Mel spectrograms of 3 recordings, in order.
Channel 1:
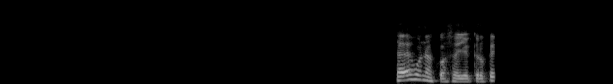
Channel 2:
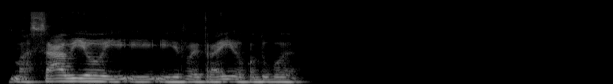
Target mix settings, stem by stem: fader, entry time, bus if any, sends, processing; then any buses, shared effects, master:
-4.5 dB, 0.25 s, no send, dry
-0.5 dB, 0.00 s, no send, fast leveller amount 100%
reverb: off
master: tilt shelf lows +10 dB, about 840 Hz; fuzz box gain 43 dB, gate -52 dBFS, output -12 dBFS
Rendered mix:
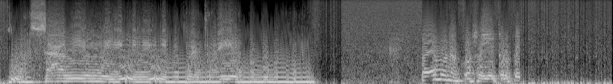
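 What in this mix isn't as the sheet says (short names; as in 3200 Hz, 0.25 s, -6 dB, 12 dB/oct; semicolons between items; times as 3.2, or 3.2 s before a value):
stem 1 -4.5 dB -> +3.0 dB; master: missing tilt shelf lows +10 dB, about 840 Hz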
